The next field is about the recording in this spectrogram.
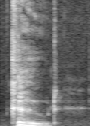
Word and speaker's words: cold: The cold, or code as it's pronounced in Derbyshire, wasn't an issue, however, for 37-year-old Sonia Wilson.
